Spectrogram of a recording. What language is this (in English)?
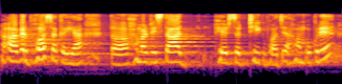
Maithili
